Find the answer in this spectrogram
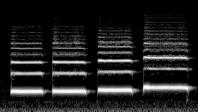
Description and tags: Short simple melody played on a tin whistle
